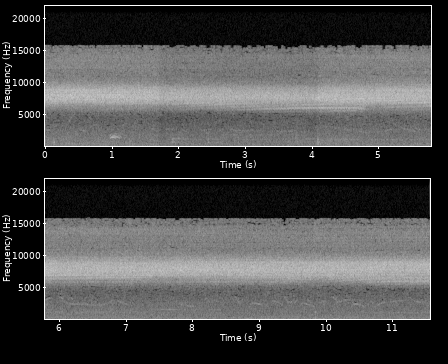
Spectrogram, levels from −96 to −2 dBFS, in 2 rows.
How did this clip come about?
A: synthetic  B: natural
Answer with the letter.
B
